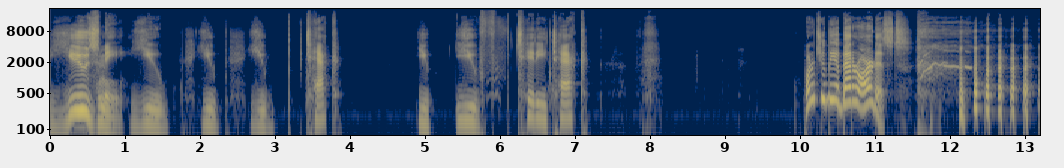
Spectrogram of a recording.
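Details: Male comedian's real stuttering while speaking on his own podcast; stuttering.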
